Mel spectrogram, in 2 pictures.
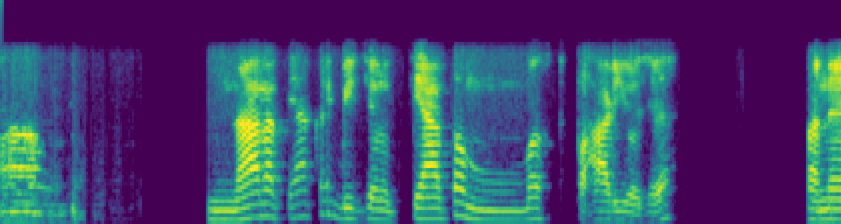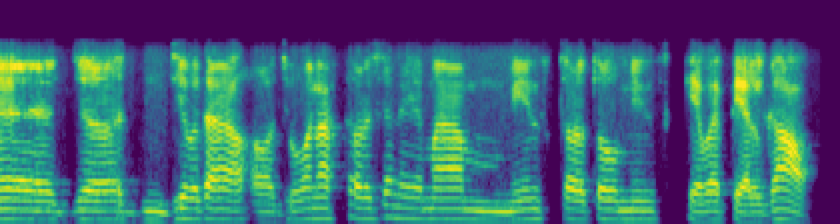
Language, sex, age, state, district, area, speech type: Gujarati, male, 45-60, Gujarat, Ahmedabad, urban, conversation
